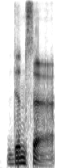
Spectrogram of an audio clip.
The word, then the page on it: danseur: British English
